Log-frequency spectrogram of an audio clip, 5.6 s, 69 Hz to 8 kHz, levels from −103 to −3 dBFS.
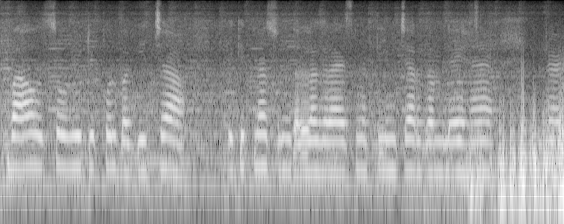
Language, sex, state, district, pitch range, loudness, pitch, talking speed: Hindi, female, Gujarat, Valsad, 200-225 Hz, -19 LUFS, 210 Hz, 160 wpm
